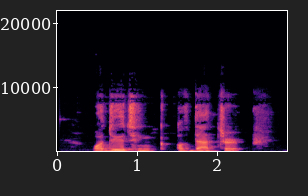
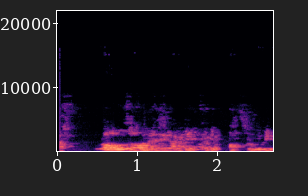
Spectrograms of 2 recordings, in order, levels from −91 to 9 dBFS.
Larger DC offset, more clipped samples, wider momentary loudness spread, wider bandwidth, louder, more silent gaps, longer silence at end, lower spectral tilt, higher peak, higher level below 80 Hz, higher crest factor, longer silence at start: neither; neither; about the same, 14 LU vs 14 LU; first, 10 kHz vs 7.4 kHz; about the same, -18 LUFS vs -18 LUFS; neither; first, 0.25 s vs 0 s; second, -4 dB/octave vs -8.5 dB/octave; about the same, 0 dBFS vs -2 dBFS; first, -54 dBFS vs -60 dBFS; about the same, 20 dB vs 16 dB; first, 0.45 s vs 0 s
